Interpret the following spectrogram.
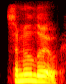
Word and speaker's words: Simu Liu: Simu Liu? Yes. Simu Liu.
